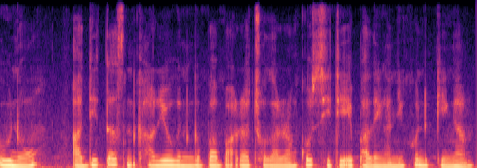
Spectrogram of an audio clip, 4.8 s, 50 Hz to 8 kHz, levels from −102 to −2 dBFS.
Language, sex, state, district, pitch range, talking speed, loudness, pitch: Garo, female, Meghalaya, West Garo Hills, 200-225 Hz, 115 wpm, -16 LUFS, 215 Hz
